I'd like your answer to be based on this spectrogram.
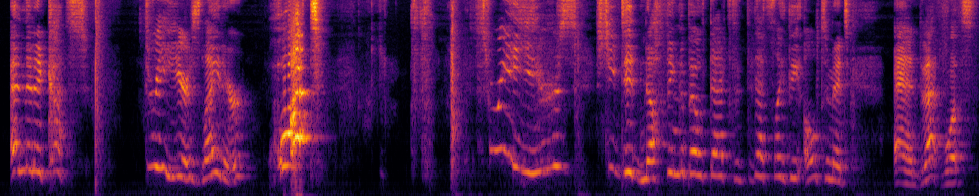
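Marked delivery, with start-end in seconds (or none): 1.4-2.5 louder, a laugh through the words; laughing disbelief. Real, not acted. Reviewer mocking the time-skip caption, laughing loudly. 2.7-5.8 much higher and louder, shrieked; shocked disbelief. Real, not acted. Reviewer stunned by the three-year jump, shrieking.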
